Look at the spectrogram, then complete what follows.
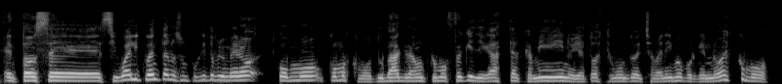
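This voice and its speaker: A man hosts an interview in a relaxed, rambling way. His voice is fairly high for a man but mellow in tone. The sound is dry and close. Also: fast, few pauses, no echo. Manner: warm, chatty, many fillers and restarts. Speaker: podcast host. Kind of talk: conversational interview. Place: parents' country house.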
